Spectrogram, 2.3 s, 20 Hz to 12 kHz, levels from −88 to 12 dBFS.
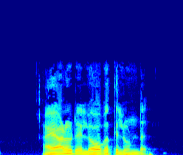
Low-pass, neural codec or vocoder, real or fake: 7.2 kHz; none; real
